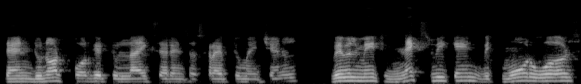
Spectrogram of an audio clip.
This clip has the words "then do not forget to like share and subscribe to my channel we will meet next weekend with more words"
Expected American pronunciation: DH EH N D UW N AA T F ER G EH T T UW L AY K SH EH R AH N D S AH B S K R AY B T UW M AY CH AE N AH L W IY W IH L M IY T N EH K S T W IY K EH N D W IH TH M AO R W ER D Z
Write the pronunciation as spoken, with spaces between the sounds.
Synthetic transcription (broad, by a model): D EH N D UW N AA T F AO G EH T T UW L AY K S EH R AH N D S AH B S K R AY B T UW M AY CH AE N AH L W IY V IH L M IY T N EH K S T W IY K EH N D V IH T M AO R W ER D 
